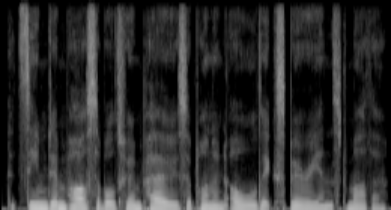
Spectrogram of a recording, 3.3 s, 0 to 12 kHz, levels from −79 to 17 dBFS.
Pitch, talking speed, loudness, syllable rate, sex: 195 Hz, 200 wpm, -16 LUFS, 7.1 syllables/s, female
